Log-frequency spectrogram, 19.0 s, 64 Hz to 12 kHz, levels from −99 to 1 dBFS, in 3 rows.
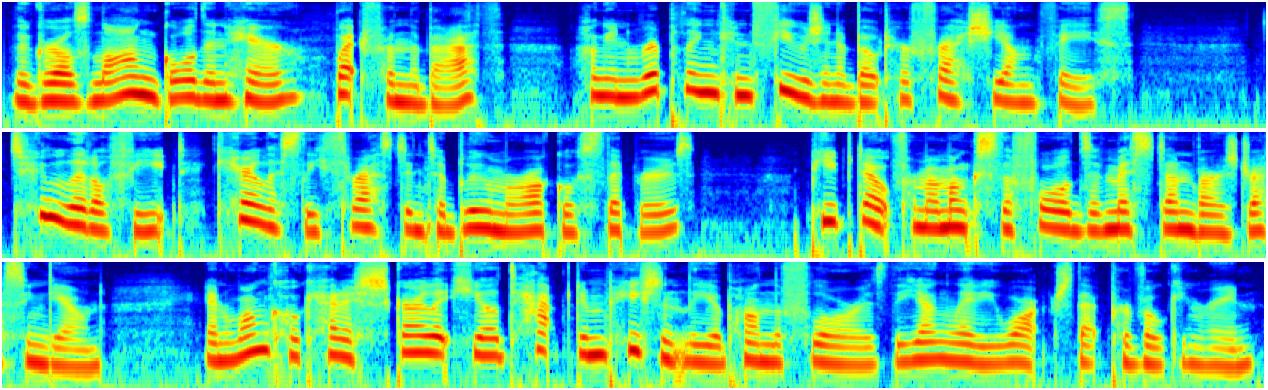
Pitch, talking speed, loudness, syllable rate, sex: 220 Hz, 175 wpm, -18 LUFS, 5.3 syllables/s, female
